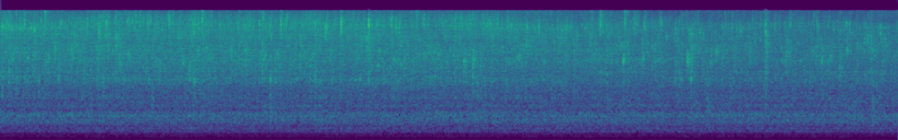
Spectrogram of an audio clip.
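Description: Pressed tofu chunks frying in hot oil in a non-stick wok: a steady sizzling hiss dotted with small pops and crackles, the water inside the tofu making the oil spatter. The sizzle eases slightly toward the end.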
